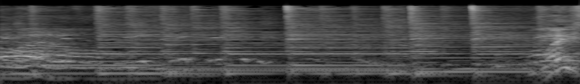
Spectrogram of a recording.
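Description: Acoustic guitar strumming chords in a steady rhythm, an instrumental bar between sung lines.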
